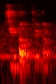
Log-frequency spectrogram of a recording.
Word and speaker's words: Seattle: Gimana cara baca? Seattle atau gimana? Seattle ya. Seattle. Serius bacanya Seattle. Ya, Seattle. Bukan kayak orang Afrika itu yang baca pronunciation bahasa Inggris.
